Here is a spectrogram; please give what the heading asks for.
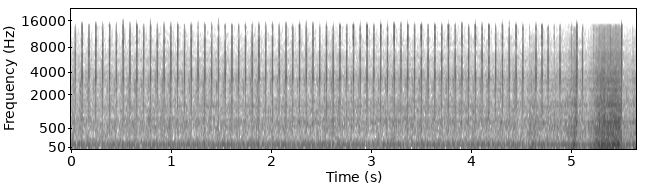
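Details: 2003 Kia Rio that had a crank-no-start with light backfires, running rough cold: sharp crackling snaps about four per second from the coil pack arcing between towers for cylinders 2, 3 and ground, causing misfire; arcing eased once warmer.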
